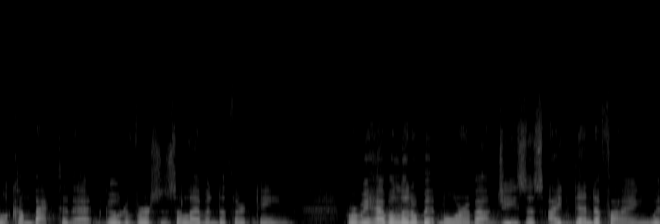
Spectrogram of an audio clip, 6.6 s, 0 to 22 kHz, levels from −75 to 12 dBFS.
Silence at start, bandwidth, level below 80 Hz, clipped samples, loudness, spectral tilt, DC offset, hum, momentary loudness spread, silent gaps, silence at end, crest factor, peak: 0 s; 14 kHz; -84 dBFS; under 0.1%; -37 LUFS; -7 dB/octave; under 0.1%; none; 11 LU; none; 0 s; 20 dB; -16 dBFS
